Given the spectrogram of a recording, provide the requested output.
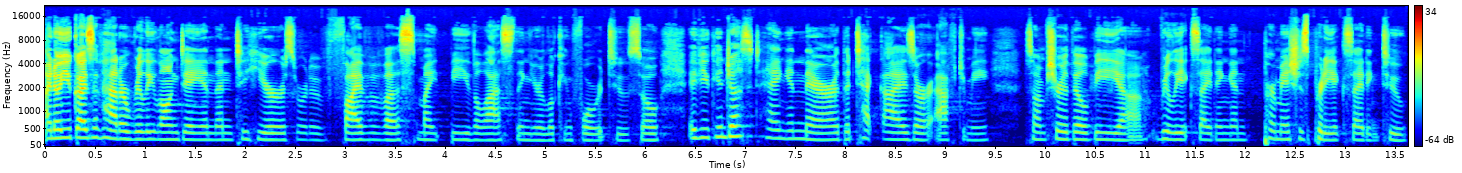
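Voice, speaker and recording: Using an unremarkable speaking voice, a woman with a Canadian accent speaks at a fairly quick pace, her medium pitch held to fairly even intonation. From Canada. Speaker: nonprofit founder, panelist. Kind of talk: panel talk. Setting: stage with audience.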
